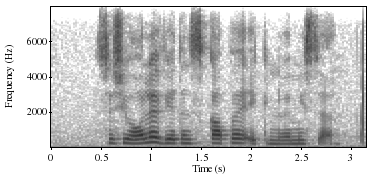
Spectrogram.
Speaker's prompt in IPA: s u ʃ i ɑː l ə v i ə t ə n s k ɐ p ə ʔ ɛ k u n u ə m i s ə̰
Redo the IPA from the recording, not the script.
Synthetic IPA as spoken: s u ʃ i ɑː l ə v i ə t ə n s k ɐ p ə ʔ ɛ k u n u ə m i s ə̰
